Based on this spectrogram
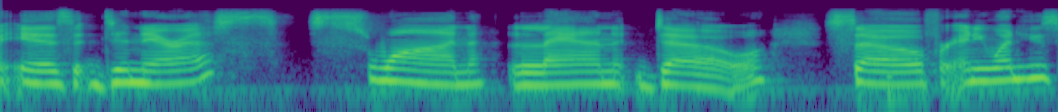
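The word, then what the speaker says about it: Xuan: swann is in there i'm told that's how you pronounce x-u-a-n which is her second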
